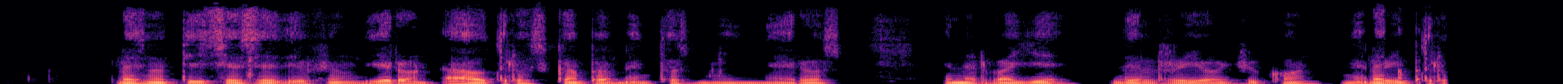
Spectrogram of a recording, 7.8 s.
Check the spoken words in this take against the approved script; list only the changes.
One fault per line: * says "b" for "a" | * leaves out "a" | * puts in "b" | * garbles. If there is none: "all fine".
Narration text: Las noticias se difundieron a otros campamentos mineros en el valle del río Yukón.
* garbles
